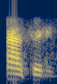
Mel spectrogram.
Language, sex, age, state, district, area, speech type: Tamil, female, 30-45, Tamil Nadu, Nilgiris, rural, conversation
